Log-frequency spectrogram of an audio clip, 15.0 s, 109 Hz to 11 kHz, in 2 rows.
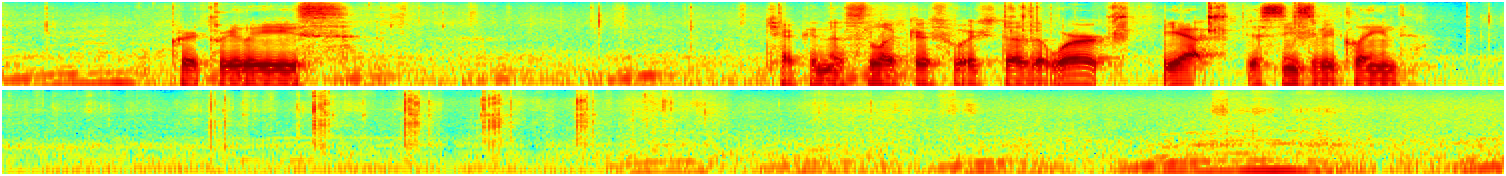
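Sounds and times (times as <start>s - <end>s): metal hand tools clicking: 5.0s - 6.6s, 8.5s - 10.6s.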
